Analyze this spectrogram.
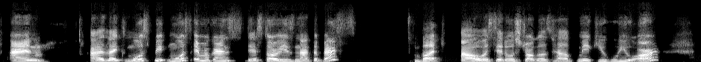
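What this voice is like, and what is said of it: Trinidadian accent. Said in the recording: “As you can hear, I have an accent, which I'm from Trinidad and Tobago, which is one of the sexiest accents in the world.”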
